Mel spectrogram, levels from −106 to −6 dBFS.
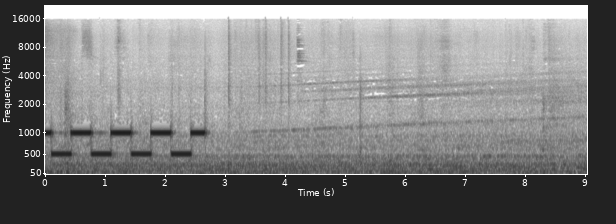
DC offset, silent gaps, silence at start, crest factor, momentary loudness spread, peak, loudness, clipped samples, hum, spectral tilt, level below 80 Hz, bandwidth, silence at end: under 0.1%; none; 0 s; 14 dB; 17 LU; -14 dBFS; -25 LUFS; under 0.1%; none; -6.5 dB/octave; -42 dBFS; 16 kHz; 0 s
